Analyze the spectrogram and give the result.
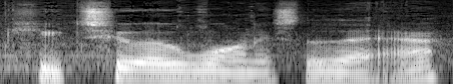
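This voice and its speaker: A man's voice: on the low side, steady tone, slow, creaky, background noise. A British man giving casual live commentary as a hobbyist repairer, muttering and thinking aloud as he works. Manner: muttering to himself while working, thinking aloud. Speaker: livestream host, radio repair hobbyist.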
